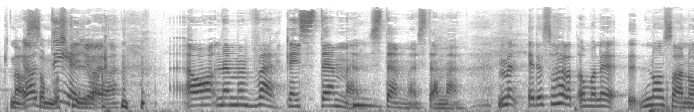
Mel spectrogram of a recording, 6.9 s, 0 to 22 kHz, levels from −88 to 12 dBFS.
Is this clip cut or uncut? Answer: cut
